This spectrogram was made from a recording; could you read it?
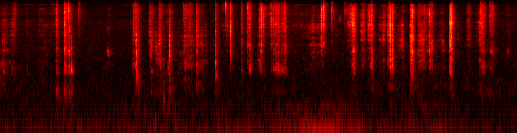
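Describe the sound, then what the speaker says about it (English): Repeated crisp snips of scissors cutting, irregular bursts close up, with quiet pauses between cuts and a low background hum. "I'm going to try these scissors because I think they'll be able to get closer."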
